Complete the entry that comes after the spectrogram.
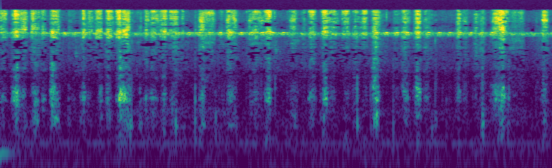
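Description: Pen or pencil writing on paper while working a decimal arithmetic problem, a continuous faint scratching with quick rhythmic strokes close by.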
